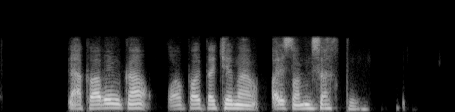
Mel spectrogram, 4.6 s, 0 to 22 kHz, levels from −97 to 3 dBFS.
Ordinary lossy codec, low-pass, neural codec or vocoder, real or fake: Opus, 24 kbps; 5.4 kHz; codec, 16 kHz, 0.5 kbps, X-Codec, HuBERT features, trained on general audio; fake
